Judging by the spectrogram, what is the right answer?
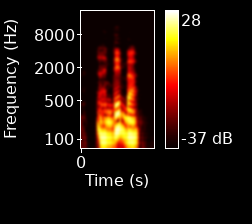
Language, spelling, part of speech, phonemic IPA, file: French, débat, noun / verb, /de.ba/, Fr-débat.ogg
- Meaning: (noun) debate; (verb) third-person singular present indicative of débattre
